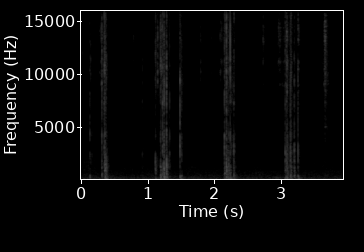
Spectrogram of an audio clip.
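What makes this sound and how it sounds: A flat sheet of small square pink, yellow, orange and clear glass mosaic tiles on a table is tapped and scratched with long, pointed gold metal filigree finger-claw jewelry. Several short, bright clicking and scraping bursts come at uneven intervals, with a light metallic jangle from the jewelry's chains. A faint low hum sits underneath throughout.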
